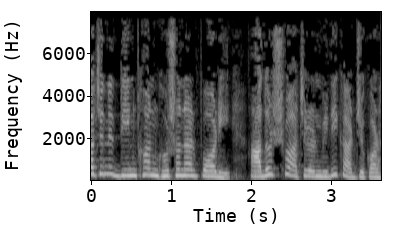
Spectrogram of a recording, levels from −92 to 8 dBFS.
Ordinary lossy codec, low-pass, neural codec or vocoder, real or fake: none; none; none; real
